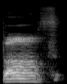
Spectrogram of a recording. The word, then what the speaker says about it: bath: Trap bath split. Words like bath, ask, can't use the long ah sound, not the short a of American English.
